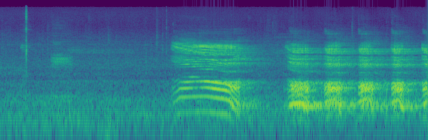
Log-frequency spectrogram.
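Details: Dominant red deer stag roaring deeply during the rut to deter rival stags and impress the hinds gathered into his harem: a long, falling, booming roar, then a series of shorter rhythmic grunting roars in quick succession.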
